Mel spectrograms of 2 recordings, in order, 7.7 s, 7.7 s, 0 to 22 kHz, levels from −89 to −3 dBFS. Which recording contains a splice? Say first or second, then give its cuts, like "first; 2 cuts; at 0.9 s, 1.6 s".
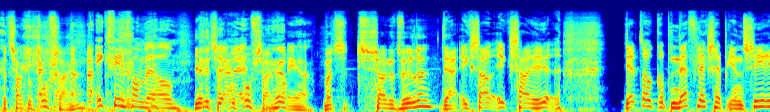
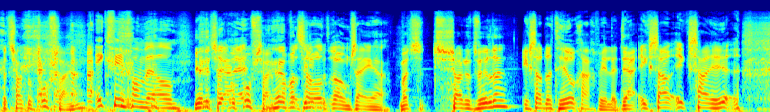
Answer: first; 2 cuts; at 2.9 s, 4.4 s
